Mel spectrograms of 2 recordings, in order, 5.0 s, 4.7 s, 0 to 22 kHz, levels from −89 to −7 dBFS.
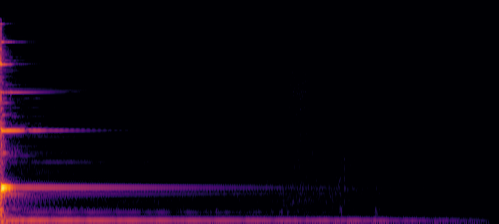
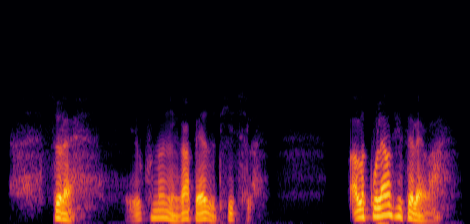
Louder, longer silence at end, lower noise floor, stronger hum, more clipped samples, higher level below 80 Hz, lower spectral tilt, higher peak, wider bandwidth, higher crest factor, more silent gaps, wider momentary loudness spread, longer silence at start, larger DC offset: second, -33 LUFS vs -22 LUFS; first, 4.35 s vs 0.3 s; first, -78 dBFS vs -72 dBFS; neither; neither; about the same, -54 dBFS vs -50 dBFS; second, -3 dB/octave vs -13 dB/octave; second, -10 dBFS vs -6 dBFS; first, 15 kHz vs 2.7 kHz; first, 28 dB vs 18 dB; second, none vs 3.29-3.44 s; first, 22 LU vs 18 LU; second, 0 s vs 0.2 s; neither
